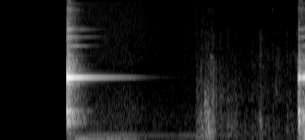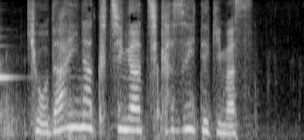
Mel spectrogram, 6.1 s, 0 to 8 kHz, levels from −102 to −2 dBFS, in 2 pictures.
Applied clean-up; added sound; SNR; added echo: neural mask model RNNoise.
